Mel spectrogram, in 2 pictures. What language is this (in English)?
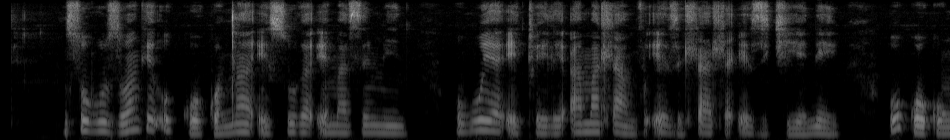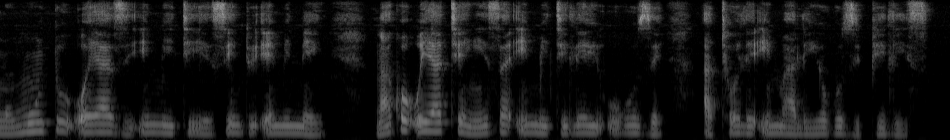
North Ndebele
